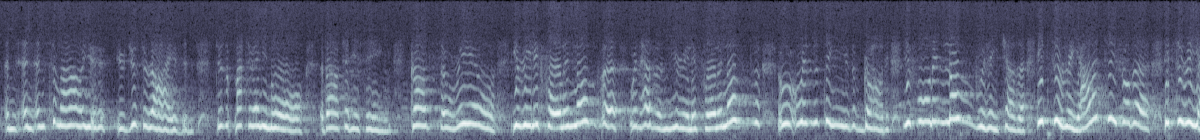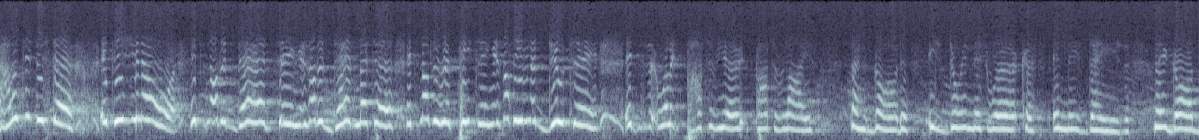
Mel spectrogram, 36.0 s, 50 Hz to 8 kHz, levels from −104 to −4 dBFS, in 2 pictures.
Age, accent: 60-79, British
